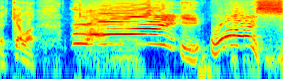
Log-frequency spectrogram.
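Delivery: high shouted honk of a horn; horn imitation. Imitating a Minas car horn.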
